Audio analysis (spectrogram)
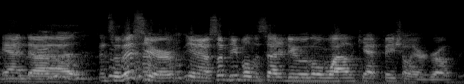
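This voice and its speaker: A man's voice: a little high, expressive, a little fast. A man handing out joke awards to a group of friends, teasing and laughing as he announces each category. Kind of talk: casual joking award announcements. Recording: echoey, from far off on a home camcorder.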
